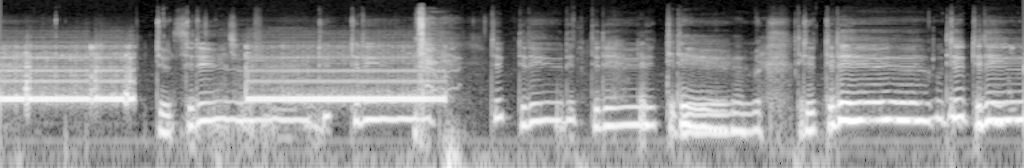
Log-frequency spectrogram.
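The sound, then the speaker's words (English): Two long, steady ringback tones of an outgoing phone call sound clear, separated by a short pause, then a voice starts talking over the line. “She's totally not gonna answer the phone.”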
